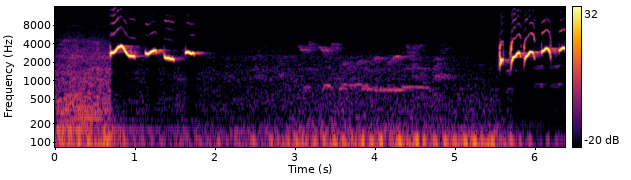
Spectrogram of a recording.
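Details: Song of an orange-headed thrush, played to encourage other birds to sing: a bright whistled phrase of four quick notes, a pause with faint distant chirps over low rumble, then a run of rapid rising whistles.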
